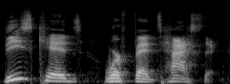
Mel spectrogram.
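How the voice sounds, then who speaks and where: Excited young man, casual podcast chat. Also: mid-range voice, slow pace. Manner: excited, animated, swearing freely. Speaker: podcast co-host.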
